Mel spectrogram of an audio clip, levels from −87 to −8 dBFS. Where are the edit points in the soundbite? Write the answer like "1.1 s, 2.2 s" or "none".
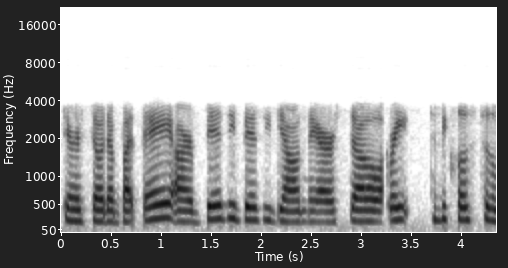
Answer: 3.2 s

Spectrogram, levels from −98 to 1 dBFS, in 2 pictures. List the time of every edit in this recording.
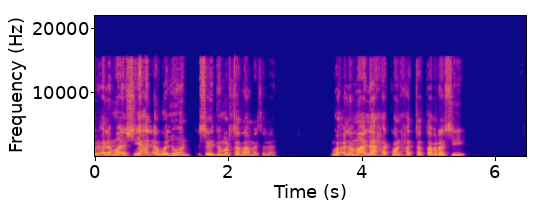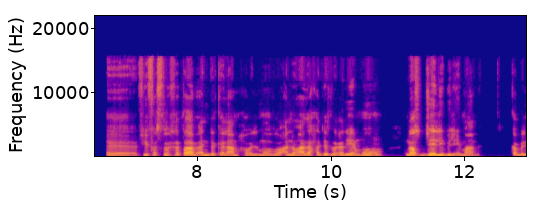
none

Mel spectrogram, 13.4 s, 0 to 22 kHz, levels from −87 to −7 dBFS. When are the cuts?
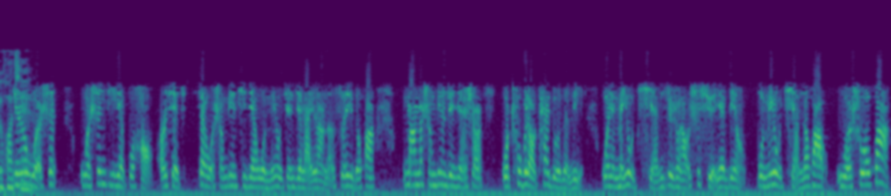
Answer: none

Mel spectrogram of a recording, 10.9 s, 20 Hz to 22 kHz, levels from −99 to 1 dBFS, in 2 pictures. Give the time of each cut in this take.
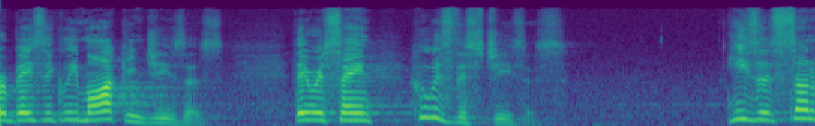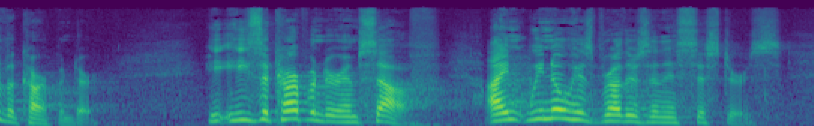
none

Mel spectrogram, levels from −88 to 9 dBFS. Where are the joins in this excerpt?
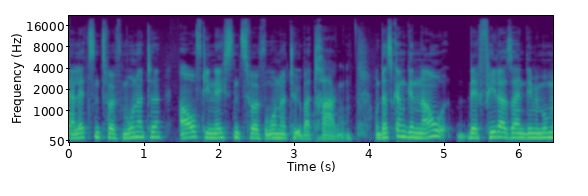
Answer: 1.3 s

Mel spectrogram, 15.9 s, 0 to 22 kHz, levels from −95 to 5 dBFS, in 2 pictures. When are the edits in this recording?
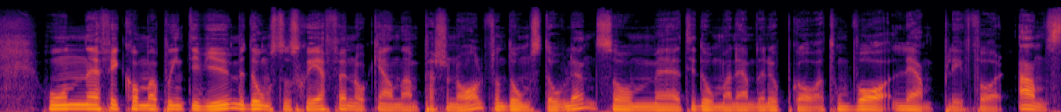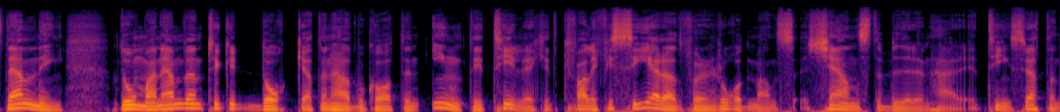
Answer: none

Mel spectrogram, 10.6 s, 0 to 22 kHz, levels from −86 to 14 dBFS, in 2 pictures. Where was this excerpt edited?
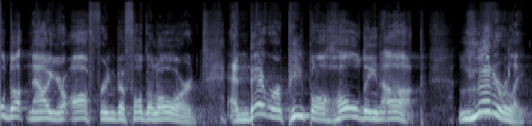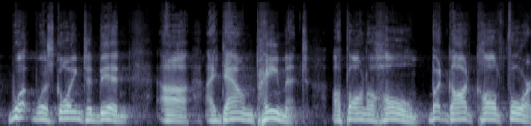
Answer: none

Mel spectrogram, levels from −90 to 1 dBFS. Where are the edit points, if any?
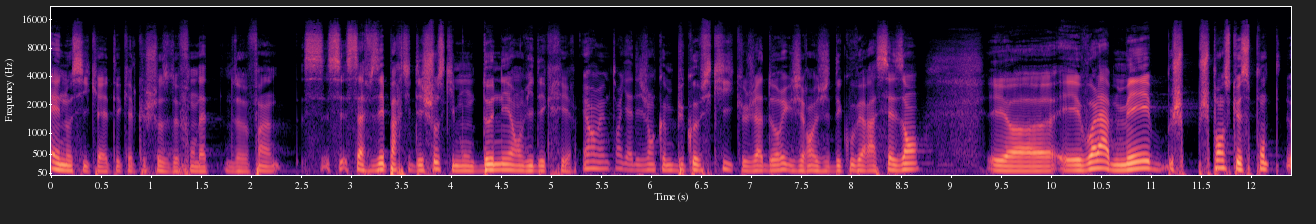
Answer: none

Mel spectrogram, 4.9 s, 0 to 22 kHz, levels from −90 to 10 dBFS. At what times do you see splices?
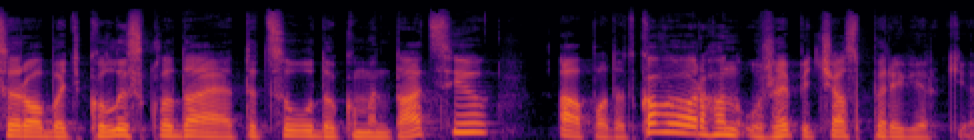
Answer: none

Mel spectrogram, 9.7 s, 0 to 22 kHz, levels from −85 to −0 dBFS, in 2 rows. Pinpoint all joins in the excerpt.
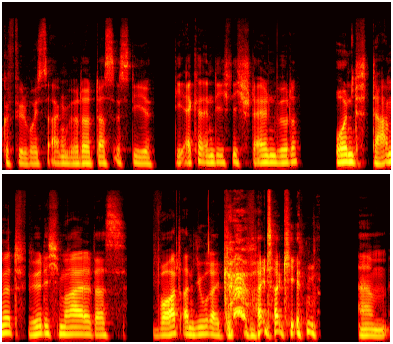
none

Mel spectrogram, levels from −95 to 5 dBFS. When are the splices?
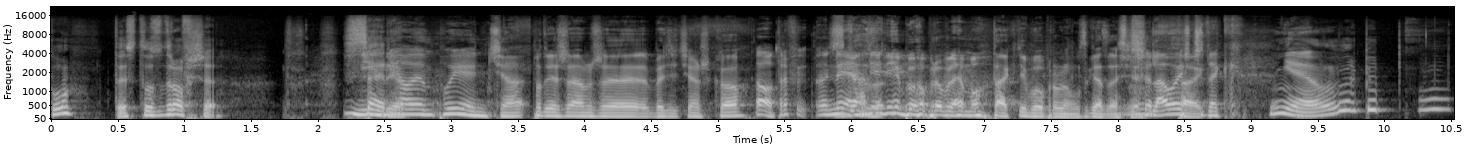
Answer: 3.6 s

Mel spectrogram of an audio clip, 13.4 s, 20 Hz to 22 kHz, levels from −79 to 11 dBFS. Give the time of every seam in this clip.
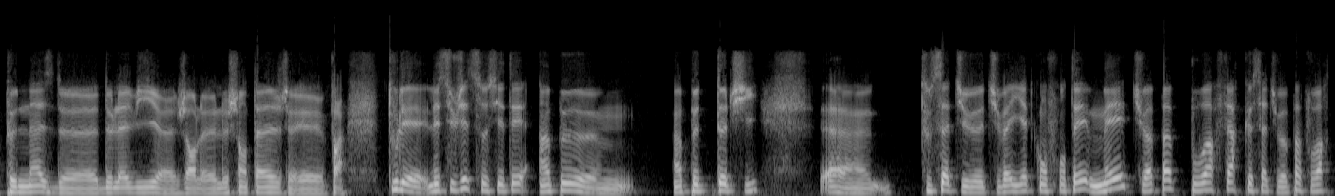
none

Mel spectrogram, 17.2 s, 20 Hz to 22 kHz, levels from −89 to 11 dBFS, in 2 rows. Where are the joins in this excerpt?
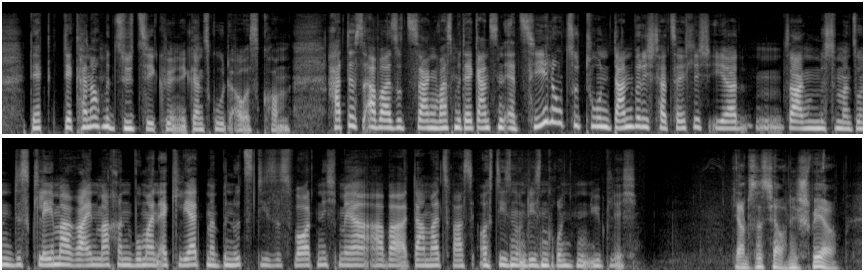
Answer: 13.3 s

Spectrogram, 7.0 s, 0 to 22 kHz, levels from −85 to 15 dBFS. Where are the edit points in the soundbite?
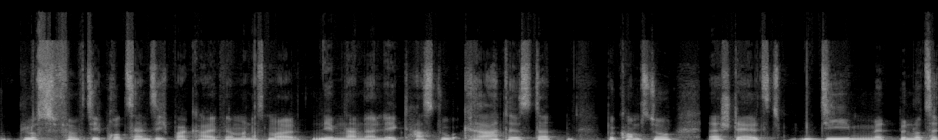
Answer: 3.4 s, 5.2 s

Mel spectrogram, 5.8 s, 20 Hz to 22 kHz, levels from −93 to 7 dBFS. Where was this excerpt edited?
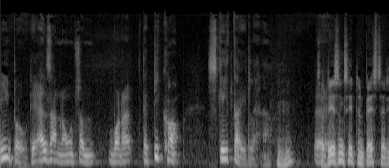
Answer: none

